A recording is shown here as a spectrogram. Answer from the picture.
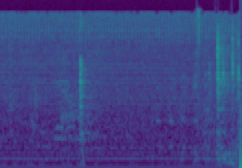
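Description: Steady low electrical hum with a single faint click about a second in.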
